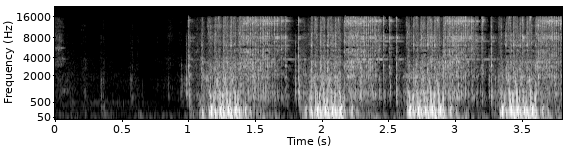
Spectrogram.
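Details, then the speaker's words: Husqvarna 372XP big-bore chainsaw with 272XP pop-up piston trick, rebuilt with thicker head gasket after the piston hit the head; squish slightly loosened. Saw revs in bursts with a clean rasp, the metallic piston tap now gone. "that metallic tap as the Piston come up comes up as gone"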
